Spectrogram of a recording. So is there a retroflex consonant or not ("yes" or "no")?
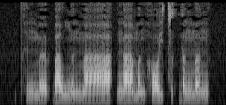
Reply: no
